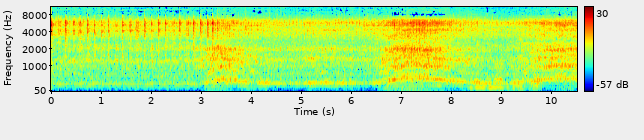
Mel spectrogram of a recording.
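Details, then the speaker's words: Lada Kalina 11174 after bent valves from a failed timing-belt tensioner, full valve/head rebuild and new no-interference pistons with rings at 65,000 km: sharp metallic tapping about 3–4 times a second, lost as revs rise, appears once warm to about 90°, idle and under load, fourth cylinder suspected; cause unconfirmed. "Вот до 90 доходит, появляются вот такие странные стуки. На холостых и под нагрузку."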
